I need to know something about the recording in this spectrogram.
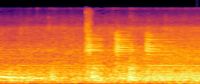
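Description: Aquarium aerator running hard: a dense stream of air bubbles from an air stone rising and breaking at the water surface, a steady bubbling hiss.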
